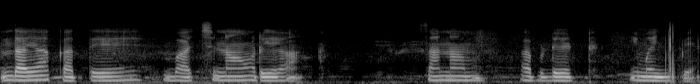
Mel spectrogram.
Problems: none marked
